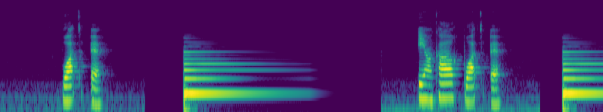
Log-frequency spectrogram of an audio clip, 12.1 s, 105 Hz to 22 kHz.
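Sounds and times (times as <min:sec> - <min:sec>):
piano note ringing: 0:03.7 - 0:06.3, 0:11.3 - 0:12.0.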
